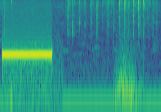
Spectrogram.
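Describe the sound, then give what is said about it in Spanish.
A telephone tone sounds after a dropped call: one loud, steady, unbroken tone lasting about a second before it cuts off. Faint keyboard typing clicks follow, with a short cluster of rustling near the end. “Aló, ¿se cortó la llamada? Sí, se cortó.”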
